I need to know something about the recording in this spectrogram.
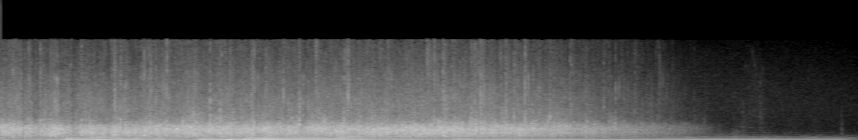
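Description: A large audience applauding steadily, the applause fading away over the last couple of seconds, over background music with slow sustained notes.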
